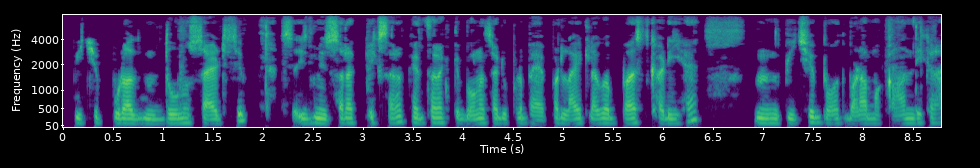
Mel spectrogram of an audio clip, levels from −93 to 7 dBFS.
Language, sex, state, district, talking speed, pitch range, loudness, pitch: Hindi, male, Bihar, Muzaffarpur, 190 wpm, 115-125 Hz, -21 LUFS, 120 Hz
